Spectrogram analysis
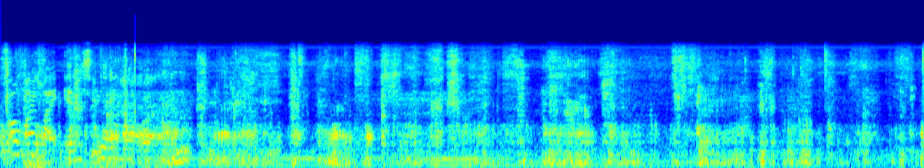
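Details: Three Boston Terriers in West Virginia attack a stuffed toy lion in play, growling in rough, rumbling bursts while people in the background tell one to let go.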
